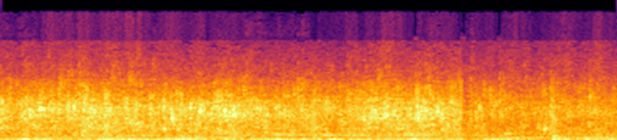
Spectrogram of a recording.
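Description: Chicken with onion and capsicum sizzles steadily in a pan for a Calcutta kathi roll filling, a loud continuous frying hiss with soft rhythmic stirring scrapes underneath.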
